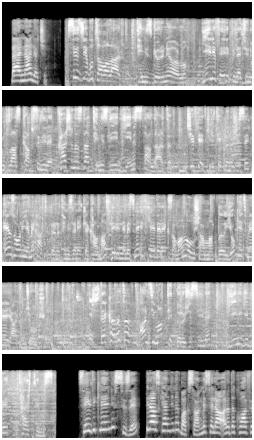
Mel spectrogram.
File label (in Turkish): turkce kadin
